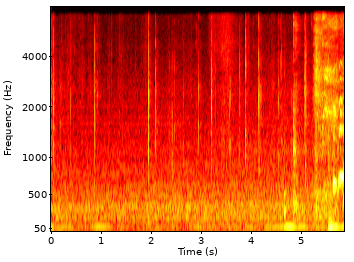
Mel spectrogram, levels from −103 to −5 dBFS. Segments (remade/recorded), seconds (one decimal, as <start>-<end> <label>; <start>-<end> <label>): 0.0-5.9 recorded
